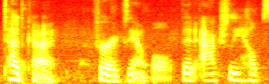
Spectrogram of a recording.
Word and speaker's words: TUDCA: lot of great products on the market like Tudca for example that actually helps to open up drainage. It helps to get the bile moving in the body. spell that? It's T U D C A.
